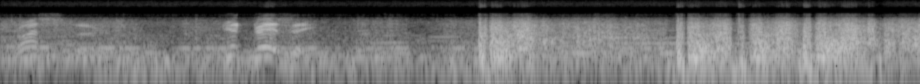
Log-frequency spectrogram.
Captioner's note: guns firing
